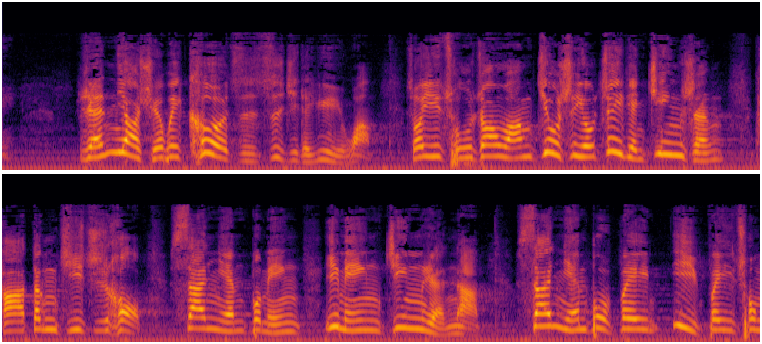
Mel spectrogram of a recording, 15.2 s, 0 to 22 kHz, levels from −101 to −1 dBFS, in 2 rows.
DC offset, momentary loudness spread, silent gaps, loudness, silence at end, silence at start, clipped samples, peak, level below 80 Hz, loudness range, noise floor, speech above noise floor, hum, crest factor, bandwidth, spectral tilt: under 0.1%; 13 LU; none; -26 LUFS; 0 s; 0 s; under 0.1%; -4 dBFS; -50 dBFS; 2 LU; -51 dBFS; 25 dB; none; 22 dB; 11.5 kHz; -4.5 dB/octave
